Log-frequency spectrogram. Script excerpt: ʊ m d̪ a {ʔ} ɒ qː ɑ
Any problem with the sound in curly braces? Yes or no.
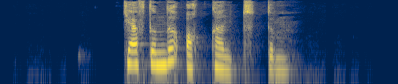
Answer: no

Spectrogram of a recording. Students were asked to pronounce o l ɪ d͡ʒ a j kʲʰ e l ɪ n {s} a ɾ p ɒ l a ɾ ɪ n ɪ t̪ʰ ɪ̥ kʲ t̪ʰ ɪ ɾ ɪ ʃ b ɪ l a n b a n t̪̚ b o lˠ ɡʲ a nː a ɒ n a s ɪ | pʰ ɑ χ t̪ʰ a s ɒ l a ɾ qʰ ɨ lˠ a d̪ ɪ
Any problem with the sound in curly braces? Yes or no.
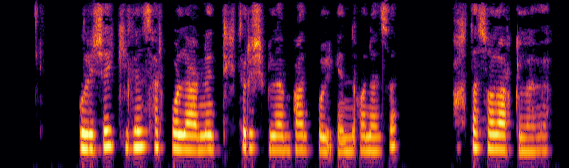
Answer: no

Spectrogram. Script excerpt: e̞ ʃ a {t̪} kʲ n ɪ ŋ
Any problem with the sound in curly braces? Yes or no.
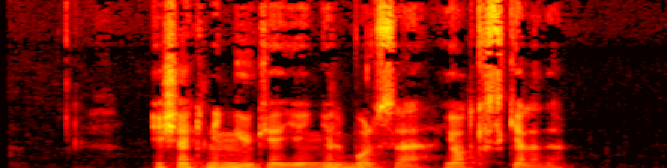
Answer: yes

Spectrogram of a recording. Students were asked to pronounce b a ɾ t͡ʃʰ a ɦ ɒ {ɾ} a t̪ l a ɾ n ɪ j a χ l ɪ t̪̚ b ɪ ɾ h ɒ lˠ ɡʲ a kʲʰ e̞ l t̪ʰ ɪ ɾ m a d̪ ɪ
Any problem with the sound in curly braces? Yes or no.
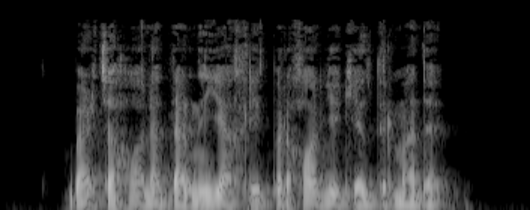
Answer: yes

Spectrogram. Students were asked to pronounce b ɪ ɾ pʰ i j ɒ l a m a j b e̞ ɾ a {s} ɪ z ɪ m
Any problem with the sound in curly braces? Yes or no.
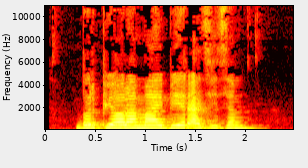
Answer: yes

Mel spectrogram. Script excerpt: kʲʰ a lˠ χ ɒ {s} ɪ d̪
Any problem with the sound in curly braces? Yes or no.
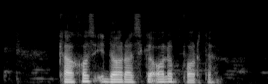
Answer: no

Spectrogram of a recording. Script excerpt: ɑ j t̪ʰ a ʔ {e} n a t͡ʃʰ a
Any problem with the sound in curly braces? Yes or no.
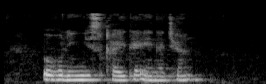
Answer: no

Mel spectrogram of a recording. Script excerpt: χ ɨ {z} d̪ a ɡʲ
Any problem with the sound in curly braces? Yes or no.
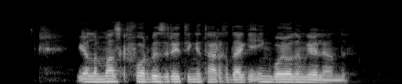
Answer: yes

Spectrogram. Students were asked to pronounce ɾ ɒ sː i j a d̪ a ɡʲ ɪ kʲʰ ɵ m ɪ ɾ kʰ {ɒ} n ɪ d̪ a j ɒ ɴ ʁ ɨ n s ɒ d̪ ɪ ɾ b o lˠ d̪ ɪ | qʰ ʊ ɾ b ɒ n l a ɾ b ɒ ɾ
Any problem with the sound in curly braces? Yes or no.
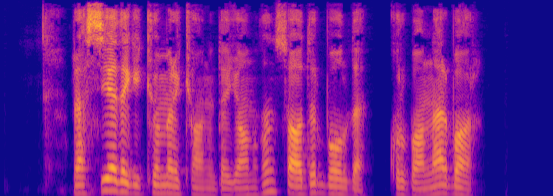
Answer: no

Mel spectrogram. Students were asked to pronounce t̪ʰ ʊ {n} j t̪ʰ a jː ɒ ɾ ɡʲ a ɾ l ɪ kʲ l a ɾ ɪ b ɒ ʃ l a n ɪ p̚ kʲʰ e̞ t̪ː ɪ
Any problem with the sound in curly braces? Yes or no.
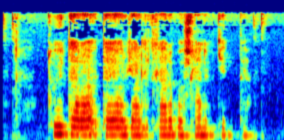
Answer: yes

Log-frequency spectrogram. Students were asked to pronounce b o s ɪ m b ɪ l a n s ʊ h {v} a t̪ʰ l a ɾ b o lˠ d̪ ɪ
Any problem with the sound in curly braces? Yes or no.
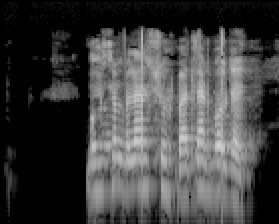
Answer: yes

